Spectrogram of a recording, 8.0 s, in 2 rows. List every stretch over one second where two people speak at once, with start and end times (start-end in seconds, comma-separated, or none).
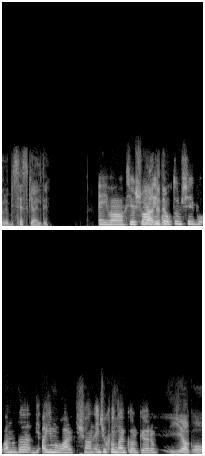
none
